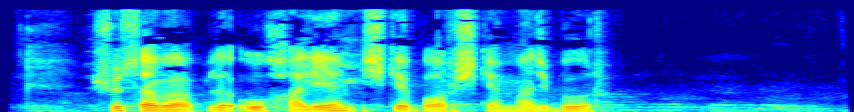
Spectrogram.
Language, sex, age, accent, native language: Uzbek, male, 18-24, Farg'ona, Uzbek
